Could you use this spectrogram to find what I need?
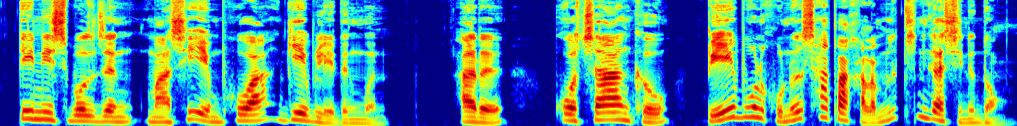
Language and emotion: Bodo, disgusted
